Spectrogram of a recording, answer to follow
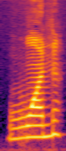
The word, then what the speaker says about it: one: miramos como una vocal Pero cómo realmente suena esa o en este caso suena como una W Así es que tenemos ahí el sonido de consonante en este caso la W para decir One es por eso que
